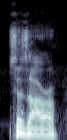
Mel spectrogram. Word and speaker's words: Cesaro: His partner, how do you pronounce it? Cesaro.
